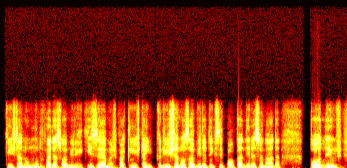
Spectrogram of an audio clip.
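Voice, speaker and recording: Moving at a moderate pace, a man speaks in a dark, mellow tone with ordinary pitch variation, the sound dry and close with no echo. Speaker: radio announcer. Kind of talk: religious commentary to listeners.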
